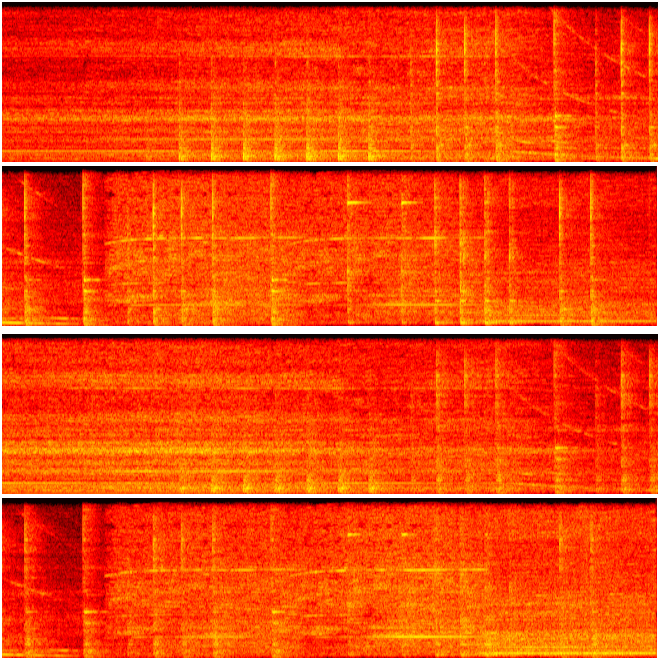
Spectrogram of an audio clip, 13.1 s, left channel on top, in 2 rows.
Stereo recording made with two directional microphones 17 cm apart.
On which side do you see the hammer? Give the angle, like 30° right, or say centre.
50° left.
